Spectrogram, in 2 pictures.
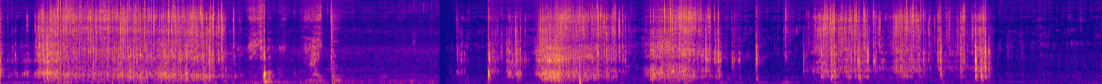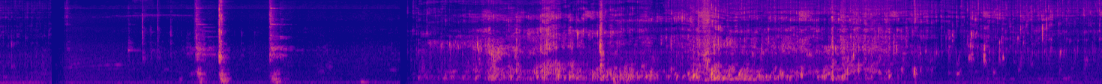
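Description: Rocks poured into a plastic bucket of gravel in three pours of two to three seconds each, then a few single stones knocking down. From about two-thirds of the way in, water splashes steadily into the pond.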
